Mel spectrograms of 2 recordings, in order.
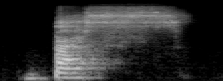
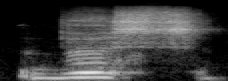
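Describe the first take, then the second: First: The vowel is an open English sound, lips spread. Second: The vowel is a rounded French-like sound. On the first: The speaker calls it right. "c'est basse, basse. Gardez bien vos lèvres étirées" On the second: The speaker calls it wrong. "ce n'est pas bus"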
